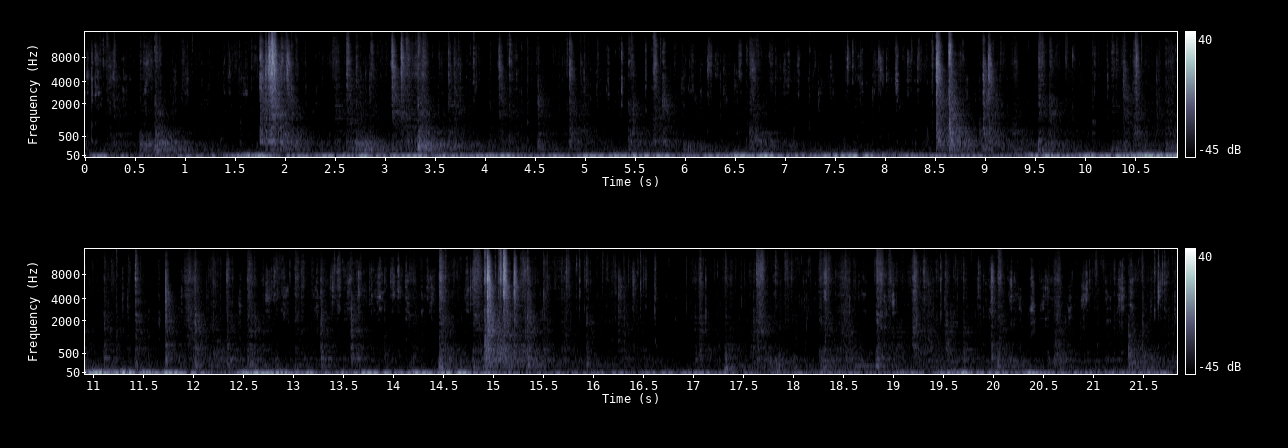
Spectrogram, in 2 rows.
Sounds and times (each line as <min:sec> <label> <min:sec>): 0:00.0 pigs chewing stones 0:21.8
0:08.7 drop and play with in their empty metal troughs 0:20.8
